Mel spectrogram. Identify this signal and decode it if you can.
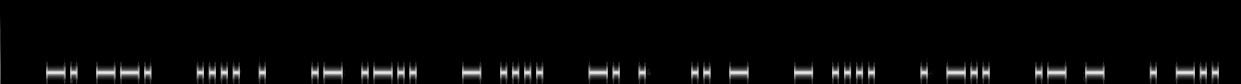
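Morse code, heard as a keyed tone, about 20 wpm, 550 Hz. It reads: NG HE AL TH NE IT TH ED AT ED
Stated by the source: Morse drill of two-letter n-grams at 20/18 WPM (Farnsworth), from KK7RR.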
